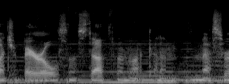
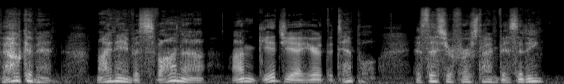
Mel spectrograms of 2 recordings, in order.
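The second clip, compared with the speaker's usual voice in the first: breathy character voice, much louder; 3 semitones higher, 9 dB louder than usual. Narrator voicing Svana, the young Gidya, greeting visitors with a strangely breathy voice. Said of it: "with a polite smile and a strangely breathy voice".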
